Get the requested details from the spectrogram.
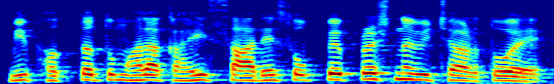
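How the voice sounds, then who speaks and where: A man voicing a calm, firm young husband who questions politely but insistently. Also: sits high, brisk, lightly acted.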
